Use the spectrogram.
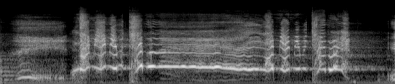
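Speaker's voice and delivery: high, slow hammed-up wailing shout; mock wailing. Imitating a grieving widow at the cremation, high mock wailing. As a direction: cry out like an overdone mourner. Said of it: "이러면서 막 울어".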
